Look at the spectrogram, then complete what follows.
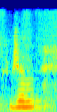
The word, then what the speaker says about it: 扔: Okay, 扔. So this R is R sound. Just remember, it's R.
